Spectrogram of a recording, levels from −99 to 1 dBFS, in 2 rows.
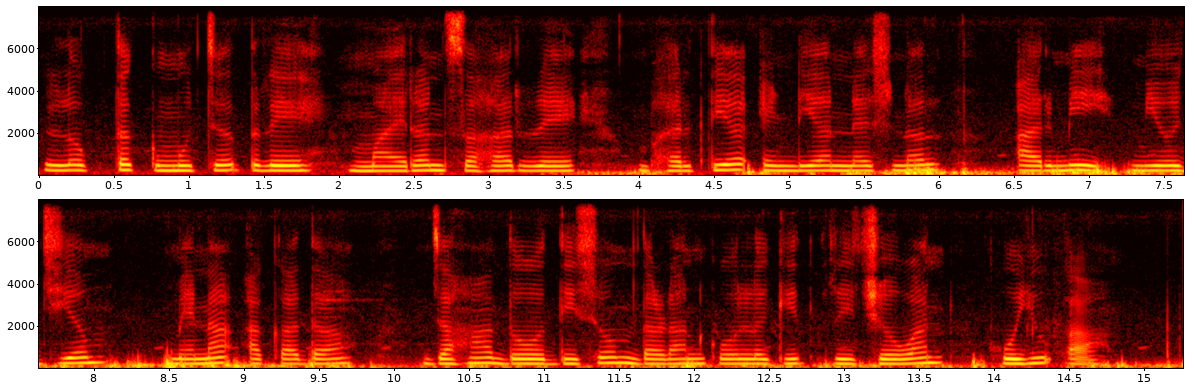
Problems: background sounds at intervals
